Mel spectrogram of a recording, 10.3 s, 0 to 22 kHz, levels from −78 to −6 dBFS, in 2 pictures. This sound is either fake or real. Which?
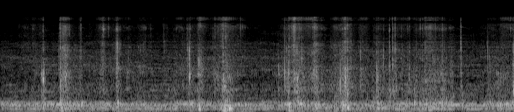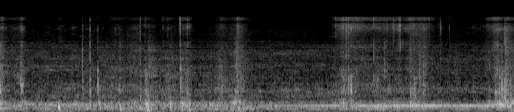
fake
